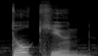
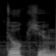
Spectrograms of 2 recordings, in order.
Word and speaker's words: DQN: Yeah, Japanese net slang. Pronounced dokyun. Ah, okay, it's dokyun, not DQN.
